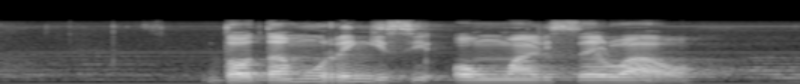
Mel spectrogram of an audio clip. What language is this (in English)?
Venda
